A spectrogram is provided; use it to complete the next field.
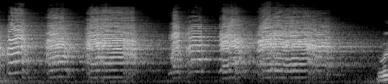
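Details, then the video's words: Moluccan cockatoo, described as the loudest parrot, giving harsh, raspy, very loud screeches in five rough bursts over about four seconds, each bursting with layered overtones, with faint music in the background. "Moluccan Cockatoo Loudest Parrot"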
